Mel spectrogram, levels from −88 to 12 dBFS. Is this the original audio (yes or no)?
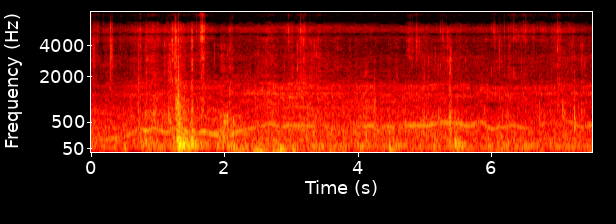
yes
